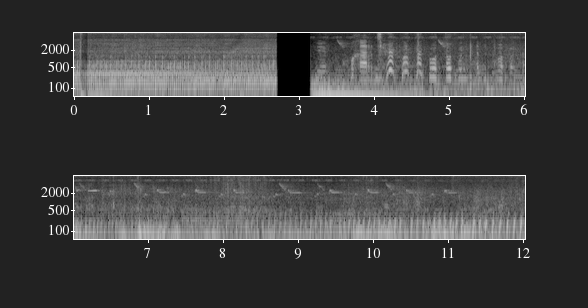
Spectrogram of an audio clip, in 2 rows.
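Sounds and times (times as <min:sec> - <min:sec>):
bird chirping: 0:03.2 - 0:11.4
low uneven rumble: 0:06.7 - 0:12.0.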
